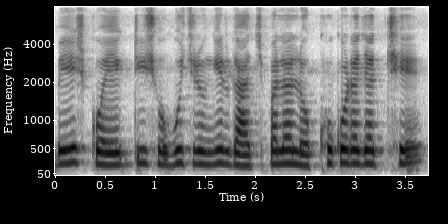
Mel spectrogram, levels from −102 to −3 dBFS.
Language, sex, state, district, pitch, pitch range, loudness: Bengali, female, West Bengal, Alipurduar, 235 Hz, 220-240 Hz, -15 LUFS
